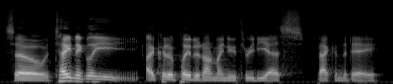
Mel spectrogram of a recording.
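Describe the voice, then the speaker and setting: A lower-pitched man co-hosting a casual podcast chat. He tells long, animated stories and rambles as he goes. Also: brisk, smooth. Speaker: podcast co-host.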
